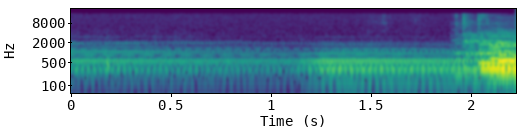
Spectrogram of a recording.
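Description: Electric guitar chord (Donner DST-152R) ringing out through an amp and slowly fading, then swelling louder about a second in as the guitar's volume knob is turned up. The volume control only starts raising the level from about 5 upward.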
